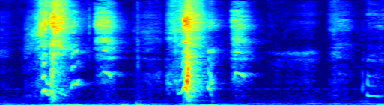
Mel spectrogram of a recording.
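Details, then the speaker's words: Two loud, explosive sneezes, each with a sharp breath in before it and a brief voiced tail after it, in a quiet room. "That was a very loud sneeze. I didn't mean to sneeze so loud. Sorry."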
